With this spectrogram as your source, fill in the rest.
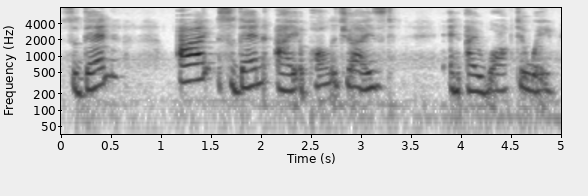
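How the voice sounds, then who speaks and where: A woman with a husky voice reading a children's novel aloud as a teacher would for a class. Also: fairly high pitch, unhurried, pushed and bright, poor audio.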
